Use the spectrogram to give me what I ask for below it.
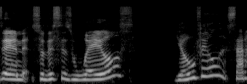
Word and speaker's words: Yeovil: so this is in so this is wales yeovil is that how i say it correctly yeah yovil uh and he spotted a man trying to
